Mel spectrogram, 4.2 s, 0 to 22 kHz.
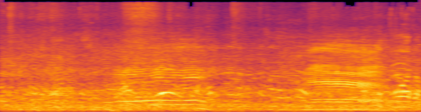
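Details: Young cattle, small bull and heifer calves at a livestock market in Noakhali, Bangladesh, 30 March 2025; short, rising-and-falling mid-pitched calf moos in quick bursts over a murmur of voices and crowd bustle.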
